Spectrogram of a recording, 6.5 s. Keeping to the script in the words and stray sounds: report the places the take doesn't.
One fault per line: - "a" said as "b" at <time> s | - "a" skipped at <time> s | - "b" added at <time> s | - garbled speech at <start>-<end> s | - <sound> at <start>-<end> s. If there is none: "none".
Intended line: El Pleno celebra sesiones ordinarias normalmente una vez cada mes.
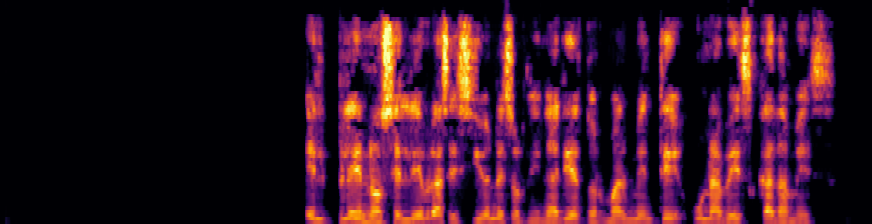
none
